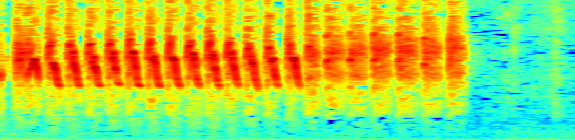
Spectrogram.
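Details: Sunbird in full song, the ngleper ngalas style: a rapid, steady trill of very high, buzzy repeated notes lasting over two seconds, then stopping abruptly; faint low hum in the background.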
